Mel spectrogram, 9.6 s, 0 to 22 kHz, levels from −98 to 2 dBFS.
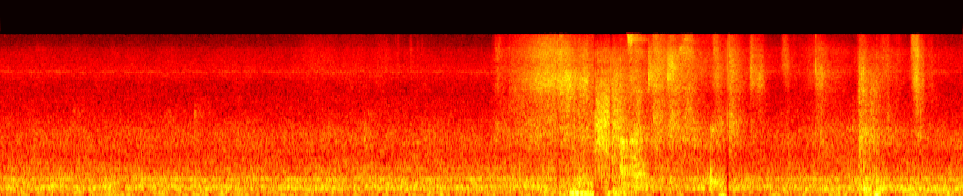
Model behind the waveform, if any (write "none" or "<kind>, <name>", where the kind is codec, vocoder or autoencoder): vocoder, BigVGAN v2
